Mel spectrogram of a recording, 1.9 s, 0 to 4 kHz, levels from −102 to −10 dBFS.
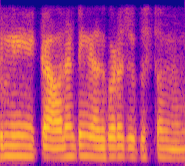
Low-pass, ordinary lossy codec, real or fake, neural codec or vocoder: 3.6 kHz; none; fake; codec, 44.1 kHz, 2.6 kbps, DAC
